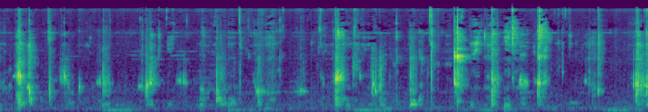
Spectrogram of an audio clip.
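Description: Close-miked biting and chewing of thin slabs of red shale stone: a quick, uneven series of sharp cracks and crunches in the mouth.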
